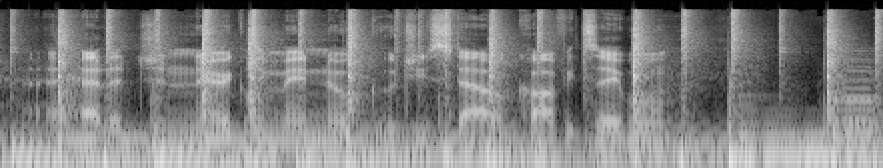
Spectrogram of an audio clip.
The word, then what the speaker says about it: Noguchi: had a generically made no Gucci style coffee table I looked up the pronunciation so don't correct me blame Google no Gucci it was falling apart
